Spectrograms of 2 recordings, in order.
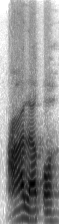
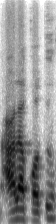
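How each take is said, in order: First: The word ends with a soft h sound. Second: The word ends with a full -tun ending. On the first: The reader stops on this word. "kalau disukunkan ya alaqah" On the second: The reading continues without stopping. "yang dhammatain misalkan apa misalkan alaqatun"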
